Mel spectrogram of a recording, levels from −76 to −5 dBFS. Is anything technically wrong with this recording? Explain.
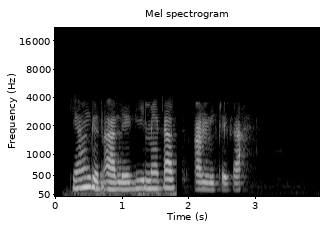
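Yes. From 1.83 s to the end, after an 80 ms silence, the speech turns dull and boxy, with nothing above 3.5 kHz, and a faint new noise floor about 50 dB down. Loudness barely changes. The likely cause is an input switched to a poorer, narrower-band device.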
